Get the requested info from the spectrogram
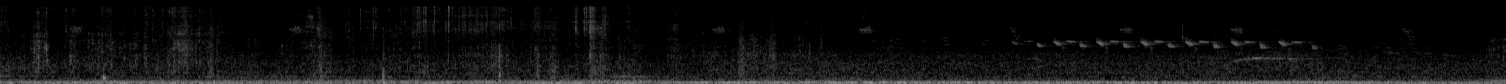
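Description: A bird calls a fast trill of about a dozen short high notes about ten seconds in, over a steady low rumble and scattered rustles and clicks.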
